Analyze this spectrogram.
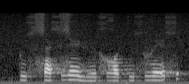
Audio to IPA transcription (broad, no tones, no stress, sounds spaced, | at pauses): p i x s æ x z e vʲ ũ x ʁʷ i k i x v e x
